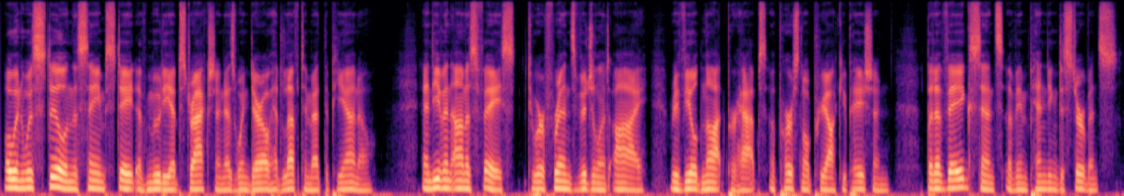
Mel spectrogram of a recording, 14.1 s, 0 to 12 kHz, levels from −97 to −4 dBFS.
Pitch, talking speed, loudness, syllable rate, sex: 120 Hz, 175 wpm, -18 LUFS, 5.4 syllables/s, male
